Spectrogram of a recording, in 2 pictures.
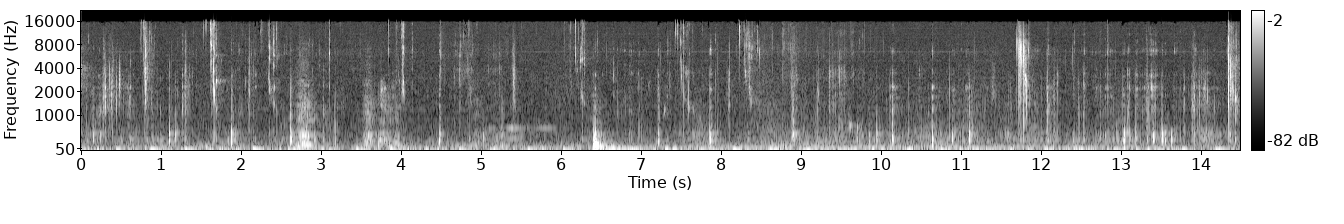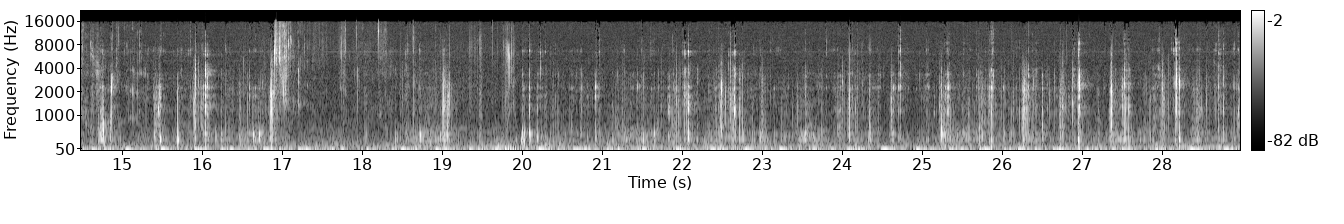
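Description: Close-miked biting and chewing of Napoleon cake, its flaky puff-pastry layers crunching and crackling between the teeth. A single low thump about six seconds in is the loudest sound.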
